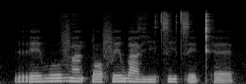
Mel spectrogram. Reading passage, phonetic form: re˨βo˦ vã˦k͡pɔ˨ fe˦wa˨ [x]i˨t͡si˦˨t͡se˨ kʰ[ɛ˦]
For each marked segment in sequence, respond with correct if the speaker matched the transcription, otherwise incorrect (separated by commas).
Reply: incorrect, incorrect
